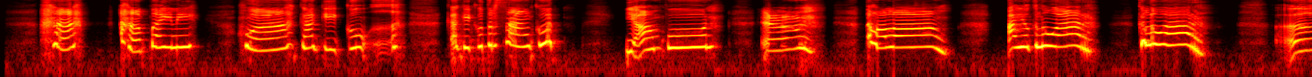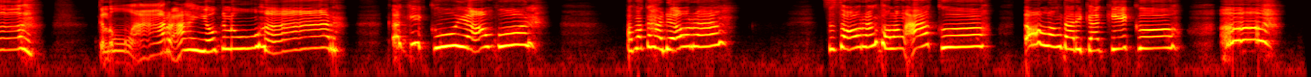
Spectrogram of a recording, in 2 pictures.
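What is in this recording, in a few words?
character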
